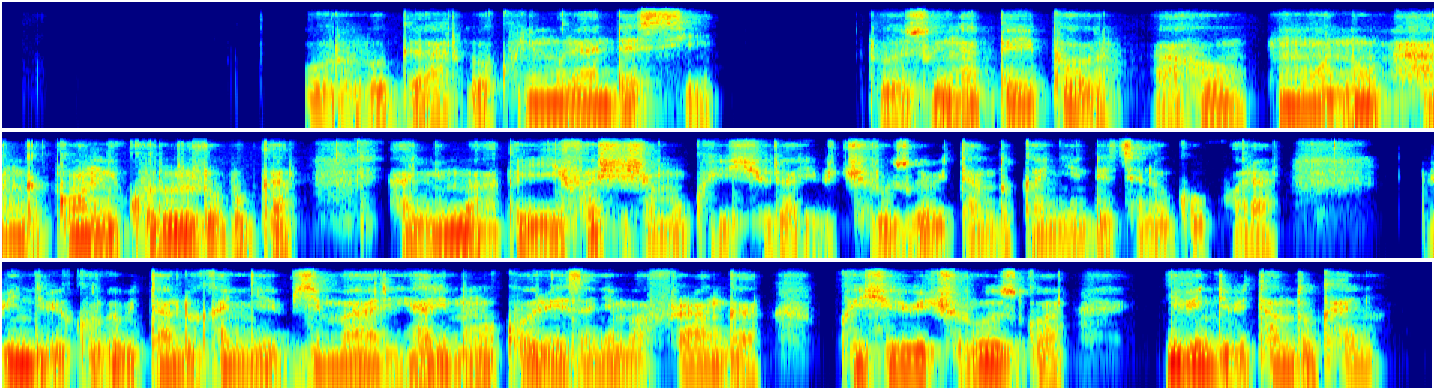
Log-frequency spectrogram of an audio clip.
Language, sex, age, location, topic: Kinyarwanda, female, 25-35, Kigali, finance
